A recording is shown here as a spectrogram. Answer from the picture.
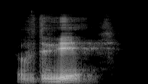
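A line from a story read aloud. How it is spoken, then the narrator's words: Soft commanding voice. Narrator (Russian): сказал я своим мягким командным голосом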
